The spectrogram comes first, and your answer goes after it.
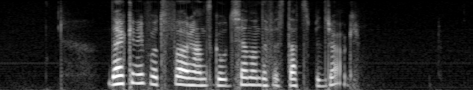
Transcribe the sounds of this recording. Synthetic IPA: d̪æɾkanvɪfoːɛt̪fœːɾhand̪sɡuːd̪ɕɛnːand̪əfœʂt̪at̪sbiːd̪ɾɑ̰ːɡ

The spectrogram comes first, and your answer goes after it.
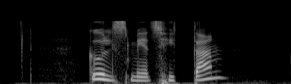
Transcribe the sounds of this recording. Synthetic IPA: ɡ̥ɵld̪smeːd̪shʏt̪ːan

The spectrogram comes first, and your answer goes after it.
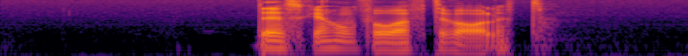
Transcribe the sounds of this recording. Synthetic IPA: d̪ɛskaɦʊnfoːɛft̪əɾvɑ̰ːlʔə̰t̪

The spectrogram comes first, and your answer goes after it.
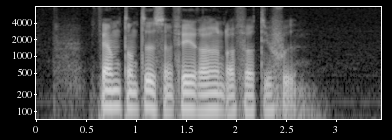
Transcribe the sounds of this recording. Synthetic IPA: fɛmt̪ɔnt̪ʰʉ̟ːsənfyːɾahɵnd̪ɾafœʈɪɧʉ̟̰ː

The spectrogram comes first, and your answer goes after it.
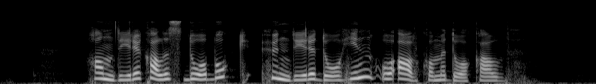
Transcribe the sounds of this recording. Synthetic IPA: hɑnd̪yːɾəkʰɑləsd̪oːbʊkhʉnd̪yːɾəd̪oːhɪnoːʔɑːʋkʰɔməd̪oːkʰɑlʋ

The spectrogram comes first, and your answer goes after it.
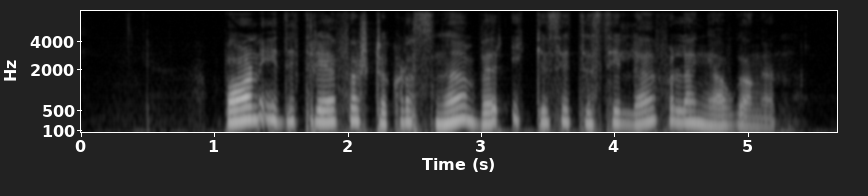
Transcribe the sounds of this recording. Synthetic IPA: b̥ɑːɳiːd̪iːt̪ʰɾeːfœʃʈəkʰɽɑsn̩əbøːɾɪkəsɪt̪ʰəst̪ʰɪləfɔɭɛŋəɑːʋɡɑŋən

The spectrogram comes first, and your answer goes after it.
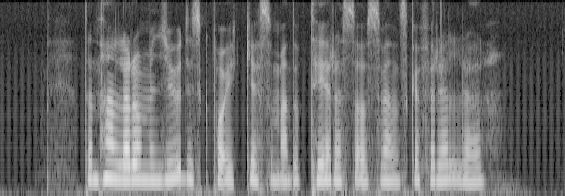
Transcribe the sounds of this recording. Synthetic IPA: d̪̥ɛnɦand̪laɾɔmɛnjʉ̟ːd̪ɪskpʰɔjkəsɔma̰d̪ɔp̚t̪ʰeːɾasa̰vsvɛnskafœɾɛld̪ɾaɾ

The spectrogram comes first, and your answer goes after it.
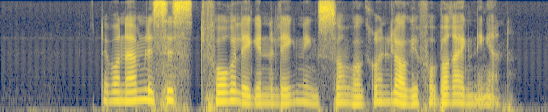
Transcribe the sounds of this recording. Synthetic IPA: d̪̥eːʋɑːnɛmlɪsɪst̪foːʁəlɪɡənəlɪɡnɪŋsɔmʋɑːɡʁʉnlɑːɡəfɔbəʁæɡnɪ̰ŋə̰n

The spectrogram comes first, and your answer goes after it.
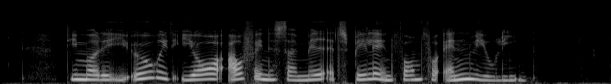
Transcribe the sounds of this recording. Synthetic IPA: d̥imɒ̽ɾəʔiʔøʊʁid̥iɒ̰ːʔɑ̈ʊfe̝n̰əsɑ̈ɪmeðˠæd̥sb̥e̝ləe̝nfɒ̰ːmfɒ̽ʔænn̩ʋiolḭːn

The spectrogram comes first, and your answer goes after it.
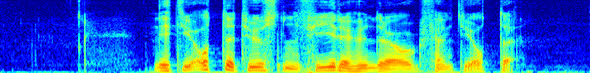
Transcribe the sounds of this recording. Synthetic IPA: nɪt̪ɪʔɔt̪ət̪ʰʉːsn̩fiːɾəhʉnd̪ɾəoːɡfɛmt̪ɪ̰ʔɔ̰t̪ə̰

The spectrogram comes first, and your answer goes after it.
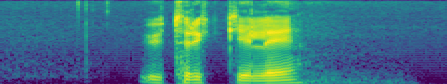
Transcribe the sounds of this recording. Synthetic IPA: ʉt̪ʰɾʏkəlɪ

